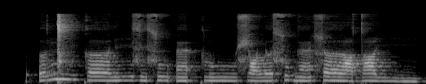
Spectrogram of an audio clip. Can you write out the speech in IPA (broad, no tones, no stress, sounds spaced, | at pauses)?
ʔ ə ŋ͡ǀ iː k ɜː l iː z i s u ʔ ɛ̃ ʔ k l uː ɕ ɒ l ə s u ɡ ɛ̃ ɬ ɜː dˤ iː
